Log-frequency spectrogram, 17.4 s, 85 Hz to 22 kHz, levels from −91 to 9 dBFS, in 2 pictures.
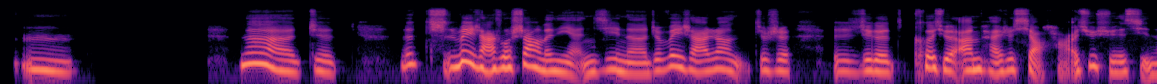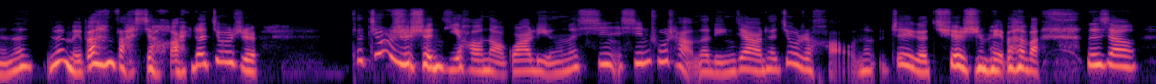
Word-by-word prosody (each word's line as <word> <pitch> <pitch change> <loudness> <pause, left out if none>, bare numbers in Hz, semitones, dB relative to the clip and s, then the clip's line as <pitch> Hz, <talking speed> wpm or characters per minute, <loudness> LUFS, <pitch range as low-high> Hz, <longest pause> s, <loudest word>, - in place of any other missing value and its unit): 嗯。 220 -8 -1 1.2
那 305 -11 +5
这 190 +1 -5 0.5
那 310 +3 0
这 260 - -4
为 370 +1 +8
啥 255 -2 +5
说 255 +1 +5
上 275 -1 +3
了 205 - +2
年 180 -4 -1
纪 220 +3 -2
呢？ 175 -3 -1
这 215 - -4
为 275 +3 +2
啥 205 -4 0
让 225 -3 -1
就 215 - -6
是 205 -1 -3 0.5
这 215 +1 +1
个 195 -2 +2
科 260 - 0
学 230 -3 +2
安 215 +2 +3
排 190 -5 -2
是 220 - -1
小 220 - -1
孩 - - -15
儿 - - -3
去 285 +8 -1
学 190 -8 -4
习 195 - -5
呢？ 165 - -2
那 205 +8 -1 0.2
那 340 +7 +2
没 240 - +3
办 325 - +6
法， 260 - -2
小 245 +5 -1
孩 195 - -3
儿 195 - -2
他 310 +1 +3
就 365 +2 0
是 210 - -1 0.7
他 415 - -4
就 365 +5 -1
是 325 - +6
身 270 -2 +5
体 235 -2 -2
好、 215 -4 -4
脑 190 -5 -4
瓜 205 +4 -3
灵。 190 -3 -6
那 240 - -4
新 280 +3 -3
新 340 +5 -1
出 380 0 -3
厂 280 -7 -7
的 195 - -6
零 180 +1 -6
件 235 +1 -1
儿 210 - -1
它 230 +2 -4
就 320 +8 -3
是 240 - -2
好， 215 - -13
那 210 +1 -5
这 295 +3 0
个 195 -5 +1
确 285 +8 +3
实 245 +1 +4
没 225 -2 +3
办 255 +3 +3
法。 200 -2 0 0.3
那 310 0 +5
像 285 -4 +2
225 Hz, 265 characters per minute, -23 LUFS, 200-285 Hz, 1.2 s, 为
